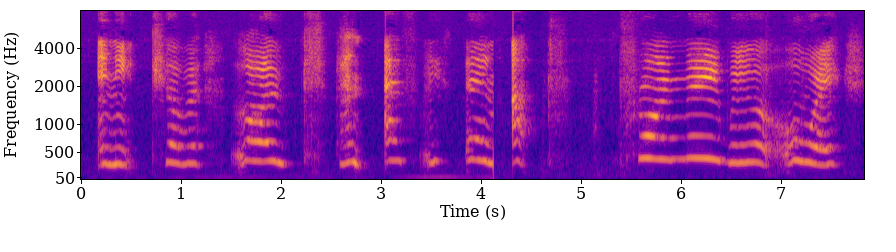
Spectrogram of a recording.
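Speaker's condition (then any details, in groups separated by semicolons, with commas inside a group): Cerebral palsy; not quadriplegic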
